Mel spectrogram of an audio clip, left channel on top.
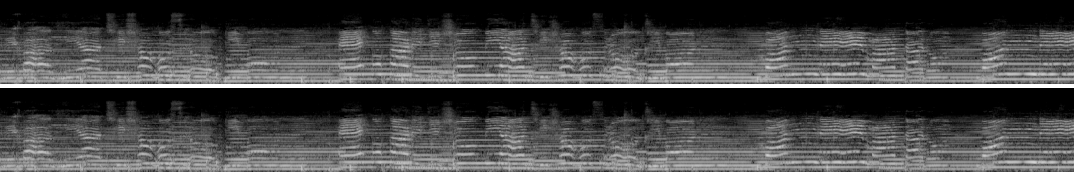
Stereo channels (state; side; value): identical; both; correlation 1.00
